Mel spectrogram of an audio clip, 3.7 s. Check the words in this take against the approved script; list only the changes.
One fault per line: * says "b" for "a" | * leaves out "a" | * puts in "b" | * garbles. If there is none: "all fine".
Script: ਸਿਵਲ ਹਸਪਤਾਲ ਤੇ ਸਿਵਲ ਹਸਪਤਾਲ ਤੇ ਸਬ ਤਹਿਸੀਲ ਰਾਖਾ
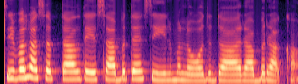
* says "ਸਬ ਤਹਿਸੀਲ ਮਲੌਦ ਦਾ ਰੱਬ" for "ਸਿਵਲ ਹਸਪਤਾਲ ਤੇ ਸਬ ਤਹਿਸੀਲ"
